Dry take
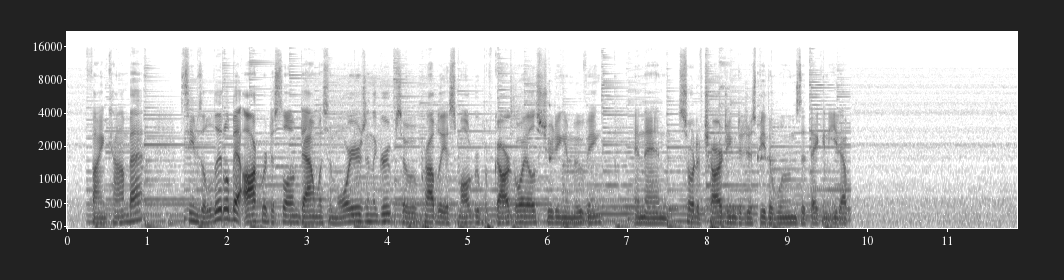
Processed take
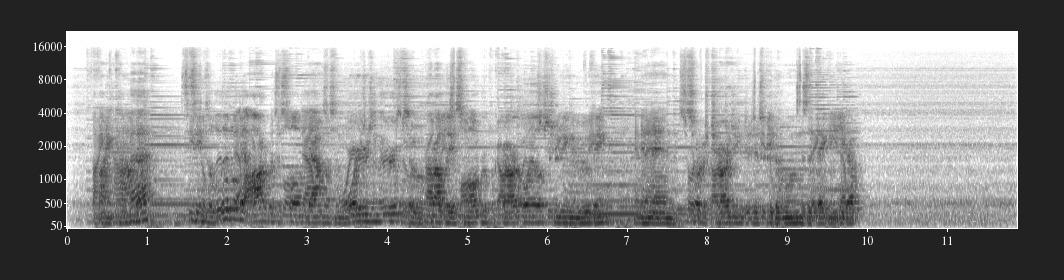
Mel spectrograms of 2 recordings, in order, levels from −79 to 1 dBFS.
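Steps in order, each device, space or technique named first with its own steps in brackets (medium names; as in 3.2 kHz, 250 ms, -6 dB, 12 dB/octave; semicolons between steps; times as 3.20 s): far laptop microphone (reverberation RT60 0.30 s, pre-delay 73 ms, DRR -6.5 dB; high-pass 110 Hz 6 dB/octave; level rider gain up to 5.5 dB); trim -1 dB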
